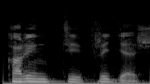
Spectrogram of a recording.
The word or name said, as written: Karinthy, Frigyes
